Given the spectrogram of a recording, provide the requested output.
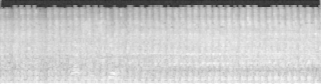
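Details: Freshly installed new motor, now with exhaust fitted, plus new wheel bearings and driveshaft U-joints; deep, even exhaust pulse about four beats a second, steady low rumble, nothing knocking, exhaust much calmer; engine light is on: normal idle.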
